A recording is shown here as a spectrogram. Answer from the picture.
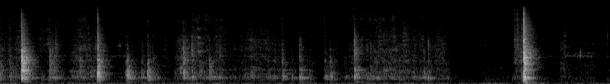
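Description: Plastic canister filter parts being handled: the foam pad's plastic holder slid down into the filter body, scraping and rubbing, with a few light clicks and one sharp knock about five seconds in.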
